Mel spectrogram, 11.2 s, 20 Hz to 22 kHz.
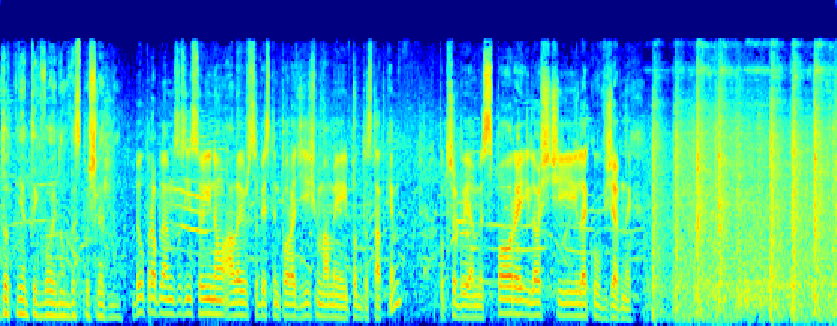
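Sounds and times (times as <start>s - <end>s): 
speech: 0.0s - 8.9s
train rolling at a railway station: 8.6s - 11.1s
train wheels clacking over rail joints: 8.6s - 11.1s.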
